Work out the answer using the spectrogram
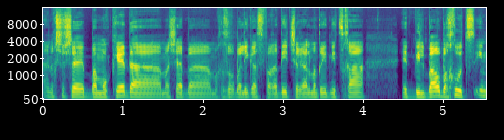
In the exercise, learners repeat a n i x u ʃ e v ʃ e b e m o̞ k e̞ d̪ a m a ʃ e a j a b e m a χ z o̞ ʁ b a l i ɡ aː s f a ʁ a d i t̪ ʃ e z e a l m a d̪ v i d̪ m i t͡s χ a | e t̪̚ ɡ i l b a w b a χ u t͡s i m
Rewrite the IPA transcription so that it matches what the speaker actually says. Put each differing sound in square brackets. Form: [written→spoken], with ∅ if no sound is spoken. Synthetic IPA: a n i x [u→o] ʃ e v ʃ e b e m o̞ k e̞ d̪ a m a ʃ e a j a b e m a χ z o̞ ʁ b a l i ɡ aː s f a ʁ a d i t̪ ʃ e [z→ʁ] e a l m a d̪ [v→ʁ] i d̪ [m→n] i t͡s χ a | e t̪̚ [ɡ→b] i l b a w b a χ u t͡s i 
